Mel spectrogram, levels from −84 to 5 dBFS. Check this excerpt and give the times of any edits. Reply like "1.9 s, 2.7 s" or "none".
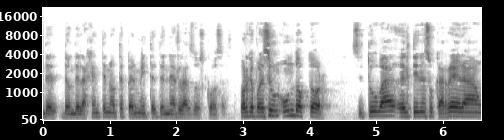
2.9 s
